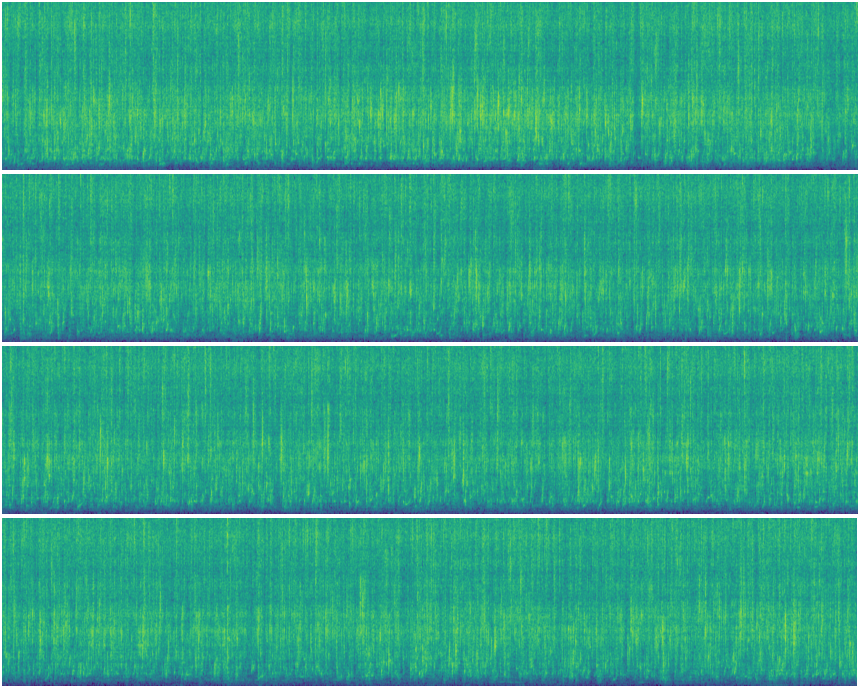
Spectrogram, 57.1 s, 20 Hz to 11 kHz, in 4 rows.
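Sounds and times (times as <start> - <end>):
rainwater dripping and trickling: 0.0 - 57.0.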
